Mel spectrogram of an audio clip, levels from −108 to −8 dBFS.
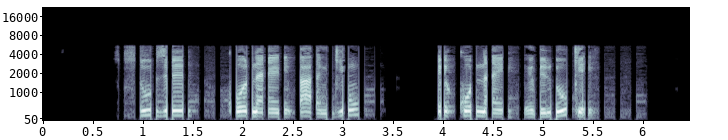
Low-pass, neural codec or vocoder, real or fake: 5.4 kHz; none; real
